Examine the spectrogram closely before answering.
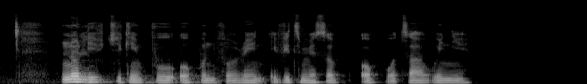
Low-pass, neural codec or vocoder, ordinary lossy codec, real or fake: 10.8 kHz; none; MP3, 64 kbps; real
